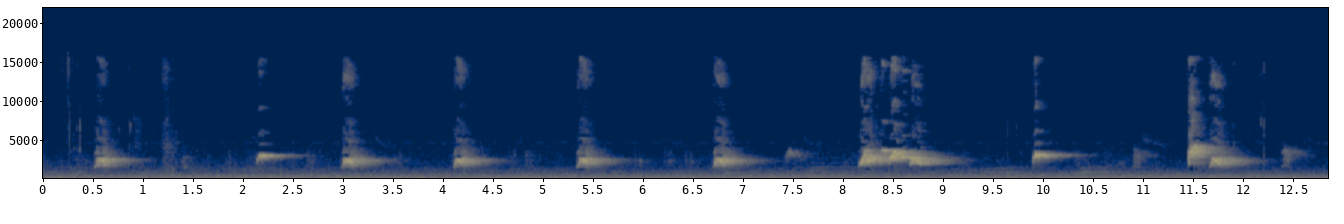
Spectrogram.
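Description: Red-whiskered bulbul giving short, bright chirping notes about once a second, some with a quick rising flourish, over a steady low hum.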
